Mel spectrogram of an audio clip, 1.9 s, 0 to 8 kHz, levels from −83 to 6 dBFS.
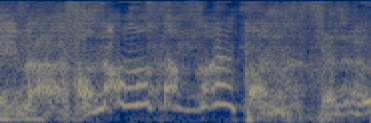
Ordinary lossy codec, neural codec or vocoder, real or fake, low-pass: none; codec, 16 kHz, 4.8 kbps, FACodec; fake; none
